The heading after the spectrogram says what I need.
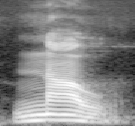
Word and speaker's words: now: NOW नो नहीं नाउ इसको पढ़ेंगे नाउ।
